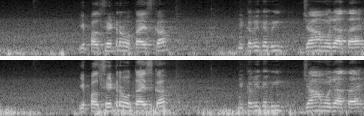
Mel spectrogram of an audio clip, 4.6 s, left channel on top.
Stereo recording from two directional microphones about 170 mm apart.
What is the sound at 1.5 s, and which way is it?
Speech, 45° right (ahead or behind).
